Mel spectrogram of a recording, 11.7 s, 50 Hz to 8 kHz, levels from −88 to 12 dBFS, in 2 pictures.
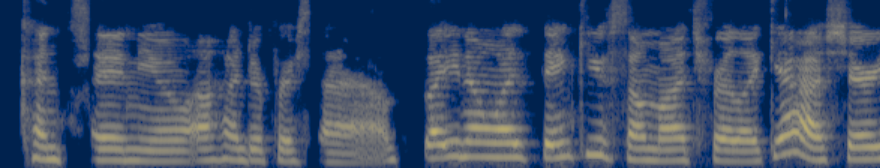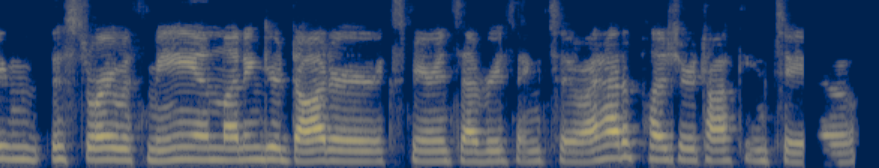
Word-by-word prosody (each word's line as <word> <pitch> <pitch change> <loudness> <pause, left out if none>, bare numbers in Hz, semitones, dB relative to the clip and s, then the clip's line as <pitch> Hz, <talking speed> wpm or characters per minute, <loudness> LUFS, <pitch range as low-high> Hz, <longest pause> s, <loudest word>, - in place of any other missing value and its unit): Continue 195 -4 -2
100%. 195 -2 -4 0.2
But 235 +1 +4
you 265 - -2
know 255 0 +2
what, 250 -1 +4
thank 250 +4 +1
you 290 -3 -1
so 215 -3 0
much 195 0 0
for, 190 -3 +1
like, 180 +4 -1
yeah, 285 -9 +6
sharing 215 0 0
this 215 -1 -3
story 205 0 +2
with 200 0 -3
me 200 +3 0
and 205 0 0
letting 210 +1 +1
your 215 0 +1
daughter 185 -1 +3
experience 180 0 -6
everything 180 +1 -3
too. 175 - -6
I 175 +3 +2
had 235 +2 +6
a 250 - 0
pleasure 210 -4 -2
talking 190 -1 -3
to 175 -1 -6
you 165 - -2 0.2
though. 165 +3 -7
200 Hz, 170 wpm, -25 LUFS, 185-215 Hz, 0.2 s, yeah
